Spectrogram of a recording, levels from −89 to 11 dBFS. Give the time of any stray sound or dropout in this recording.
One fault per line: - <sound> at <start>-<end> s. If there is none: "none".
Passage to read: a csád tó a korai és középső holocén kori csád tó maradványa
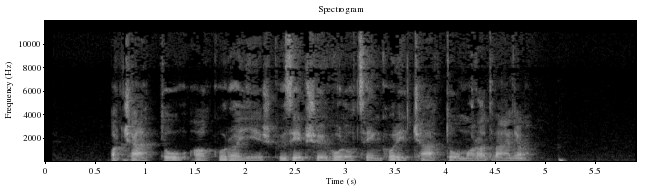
none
